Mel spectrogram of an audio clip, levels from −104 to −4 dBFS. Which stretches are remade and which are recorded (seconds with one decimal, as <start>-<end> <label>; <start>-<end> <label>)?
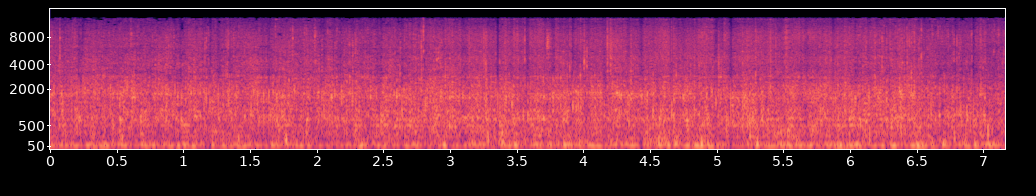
0.0-3.0 recorded; 3.0-6.0 remade; 6.0-7.2 recorded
